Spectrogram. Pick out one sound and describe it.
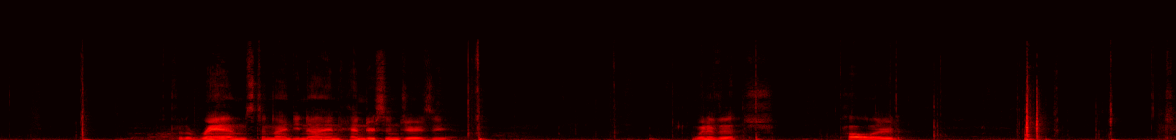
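Trading cards rustle and slide between fingers.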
